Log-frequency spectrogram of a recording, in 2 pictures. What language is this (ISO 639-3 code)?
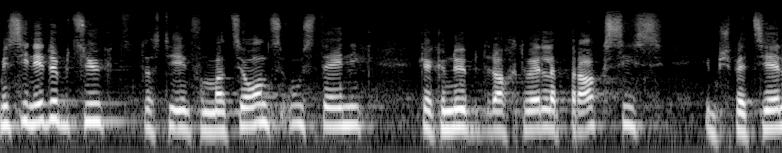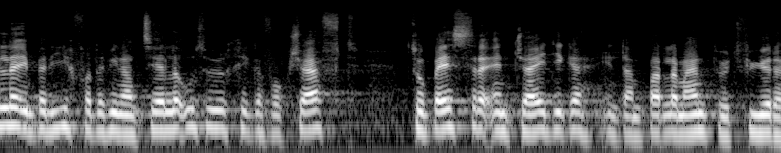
gsw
